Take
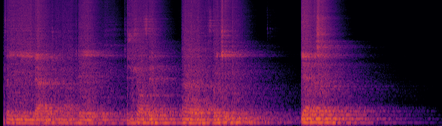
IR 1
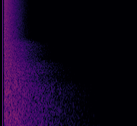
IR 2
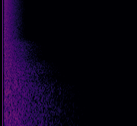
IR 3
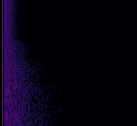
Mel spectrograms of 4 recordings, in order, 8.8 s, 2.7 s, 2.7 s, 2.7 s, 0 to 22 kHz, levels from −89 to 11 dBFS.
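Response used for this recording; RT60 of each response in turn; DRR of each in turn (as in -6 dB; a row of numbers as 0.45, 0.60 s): 2; 2.9, 2.9, 2.9 s; -8.0, -2.0, 2.5 dB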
